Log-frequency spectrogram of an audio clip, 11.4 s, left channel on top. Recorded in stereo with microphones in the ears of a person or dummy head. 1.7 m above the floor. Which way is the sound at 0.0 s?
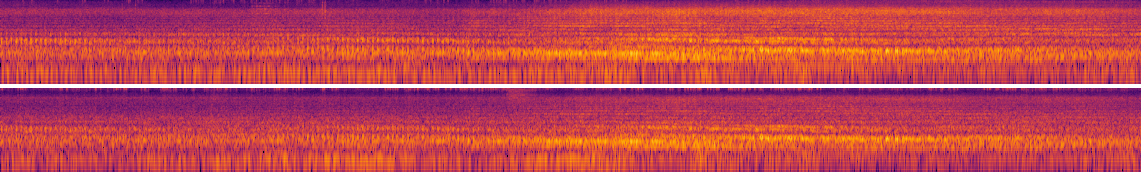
40° left (ahead or behind).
